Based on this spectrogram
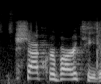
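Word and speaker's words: Chakrabarti: Chakrabarty, did I say that right? – Nailed it.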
